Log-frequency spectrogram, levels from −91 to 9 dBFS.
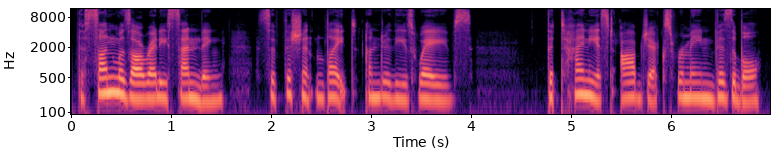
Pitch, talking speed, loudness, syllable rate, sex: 195 Hz, 130 wpm, -18 LUFS, 5.2 syllables/s, female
